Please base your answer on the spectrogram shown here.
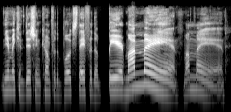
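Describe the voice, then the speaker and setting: Bright-voiced man chatting about comics. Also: on the high side, a little slow, clean tone, no echo, studio quality. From Peru. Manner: relaxed and chatty, reads viewer questions aloud and answers with enthusiasm. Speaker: comics channel host. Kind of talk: casual live Q&A chat. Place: home room.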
